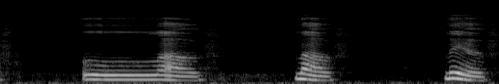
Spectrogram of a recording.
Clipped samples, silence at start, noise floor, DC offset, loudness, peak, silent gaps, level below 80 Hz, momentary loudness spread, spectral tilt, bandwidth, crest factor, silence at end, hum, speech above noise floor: under 0.1%; 0.8 s; -59 dBFS; under 0.1%; -26 LUFS; -10 dBFS; none; -56 dBFS; 12 LU; -6 dB/octave; 11 kHz; 18 dB; 0.1 s; none; 34 dB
